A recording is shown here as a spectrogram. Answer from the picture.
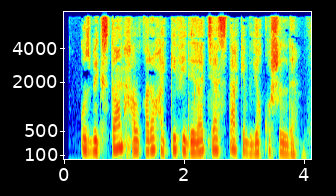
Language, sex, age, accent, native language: Uzbek, female, 35+, Samarqand, Uzbek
